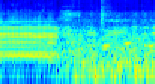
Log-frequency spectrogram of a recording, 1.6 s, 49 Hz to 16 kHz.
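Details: Sahiwal bull calves at a livestock market in Ambari, Dinajpur, Bangladesh, on 14 March 2025: a short harmonic moo that breaks off halfway, with traders haggling over prices close by.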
